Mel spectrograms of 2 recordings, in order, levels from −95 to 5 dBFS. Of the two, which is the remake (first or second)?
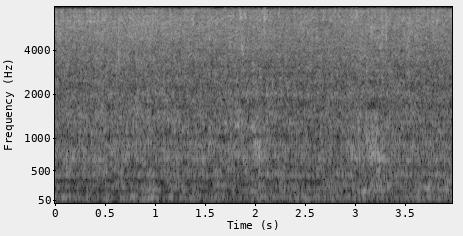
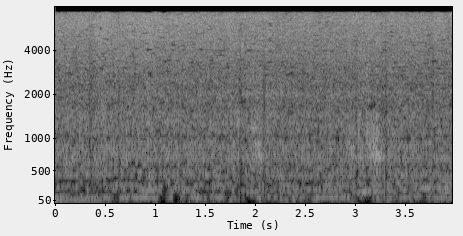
first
